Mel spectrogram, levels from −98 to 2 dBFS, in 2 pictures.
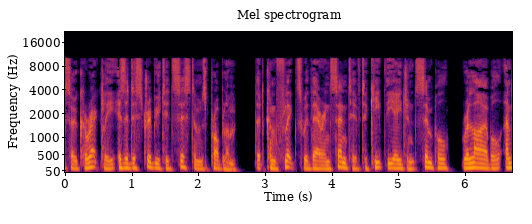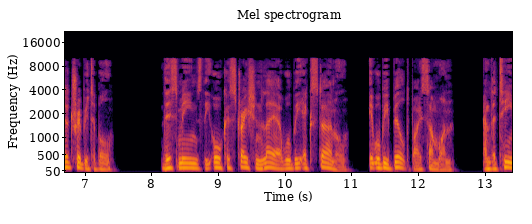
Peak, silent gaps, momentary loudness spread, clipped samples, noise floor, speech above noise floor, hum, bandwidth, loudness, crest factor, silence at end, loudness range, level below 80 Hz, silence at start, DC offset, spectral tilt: -6 dBFS; none; 9 LU; under 0.1%; under -90 dBFS; over 66 dB; none; 10.5 kHz; -25 LUFS; 18 dB; 0 s; 2 LU; -50 dBFS; 0 s; under 0.1%; -5.5 dB/octave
